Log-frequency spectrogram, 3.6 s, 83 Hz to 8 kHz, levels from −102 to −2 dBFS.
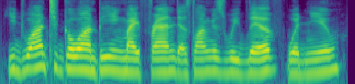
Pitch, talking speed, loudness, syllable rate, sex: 170 Hz, 255 wpm, -17 LUFS, 4.5 syllables/s, female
